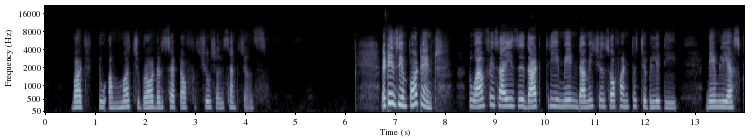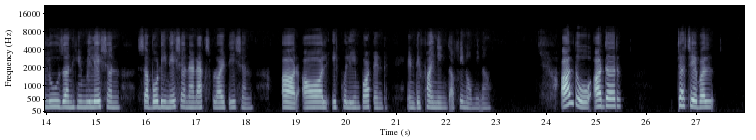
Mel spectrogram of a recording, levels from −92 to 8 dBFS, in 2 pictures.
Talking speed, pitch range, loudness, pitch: 80 wpm, 195-230 Hz, -26 LUFS, 210 Hz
